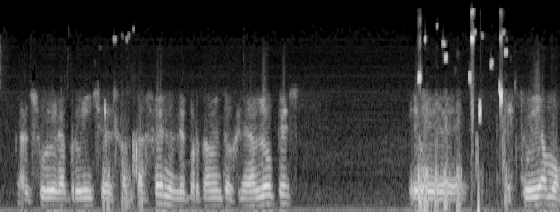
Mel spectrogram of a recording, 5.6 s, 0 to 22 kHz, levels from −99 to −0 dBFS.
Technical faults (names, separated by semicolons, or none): MP2 compression; DAB burbling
